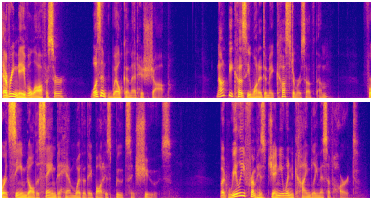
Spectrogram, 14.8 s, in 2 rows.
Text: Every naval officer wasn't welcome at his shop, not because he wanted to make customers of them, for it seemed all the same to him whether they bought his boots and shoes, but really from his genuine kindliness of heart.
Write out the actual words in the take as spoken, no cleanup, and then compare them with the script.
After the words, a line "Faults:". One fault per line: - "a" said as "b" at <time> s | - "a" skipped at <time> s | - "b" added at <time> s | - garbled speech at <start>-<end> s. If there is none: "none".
Every naval officer wasn't welcome at his shop, not because he wanted to make customers of them, for it seemed all the same to him whether they bought his boots and shoes, but really from his genuine kindliness of heart.
Faults:
none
